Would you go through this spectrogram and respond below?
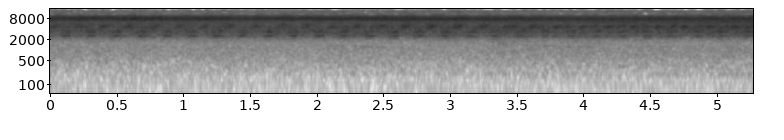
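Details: Cicada giving a sustained high rattling buzz, steady and pulsing slightly, filling the whole stretch without a break.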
